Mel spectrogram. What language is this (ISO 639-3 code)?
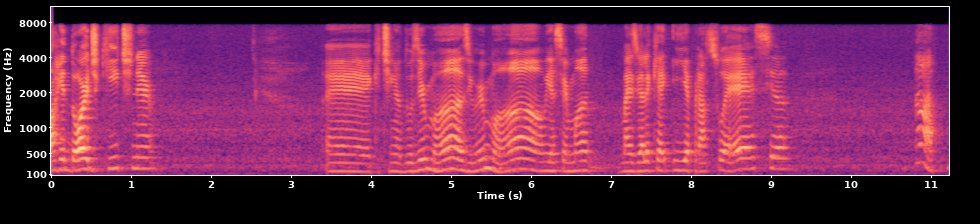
por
